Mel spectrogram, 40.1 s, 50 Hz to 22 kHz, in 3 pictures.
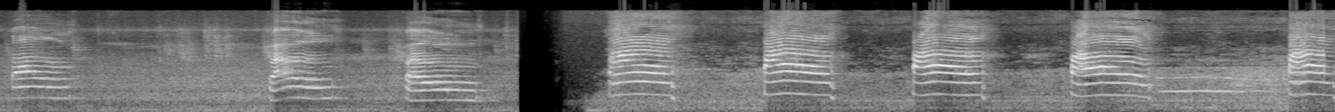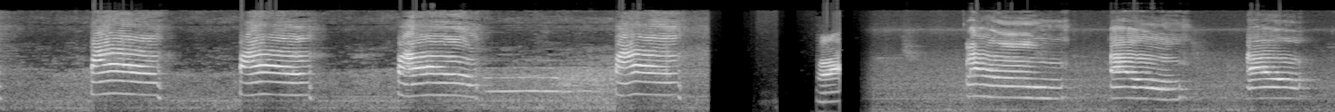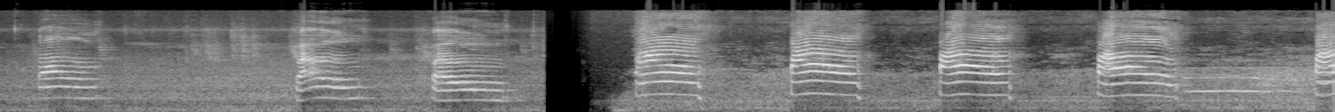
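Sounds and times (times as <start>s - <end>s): cat meowing: 0.1s - 0.9s, 2.7s - 3.5s, 4.1s - 5.0s, 6.0s - 7.0s, 7.6s - 8.5s, 9.1s - 10.0s, 10.7s - 13.5s, 14.3s - 15.2s, 15.8s - 16.7s, 17.3s - 20.3s, 21.6s - 21.8s, 23.0s - 27.9s, 29.7s - 31.9s, 32.9s - 33.9s, 34.6s - 35.5s, 36.1s - 37.0s, 37.6s - 40.0s.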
